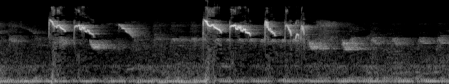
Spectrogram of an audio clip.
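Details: High, squeaky down-slurred notes from a male Buxton's white-eye singing 'ngalas' with open beak, mixed with lower trilled notes in quick sequences; a faint low hum and background murmur persist.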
